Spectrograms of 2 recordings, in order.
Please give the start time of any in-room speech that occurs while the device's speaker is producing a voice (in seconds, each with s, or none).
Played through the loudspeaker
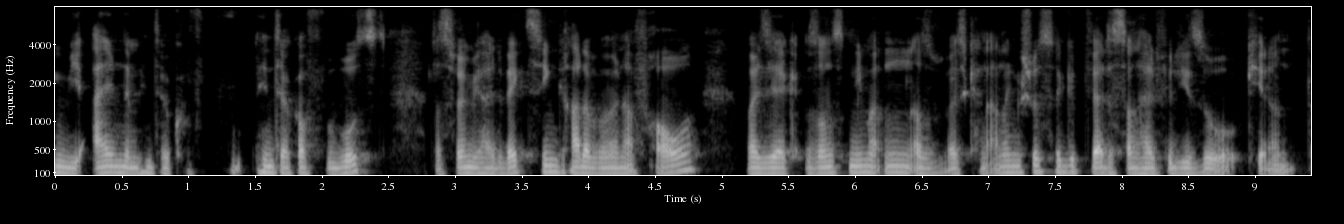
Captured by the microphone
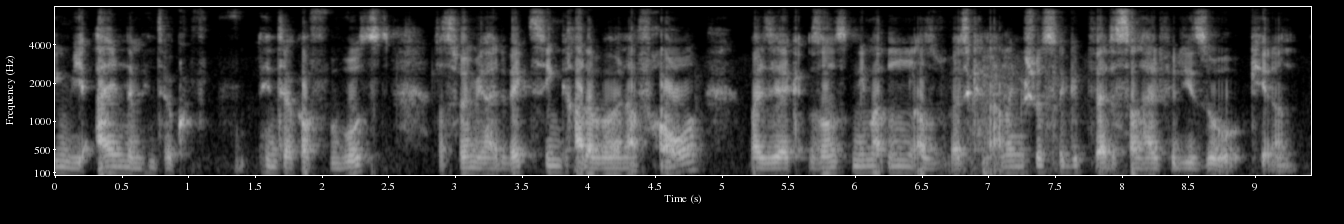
none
